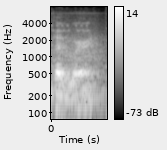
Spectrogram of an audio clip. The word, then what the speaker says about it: February: office underground parking lot weird how we don't pronounce one of the R's in February the thing was that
